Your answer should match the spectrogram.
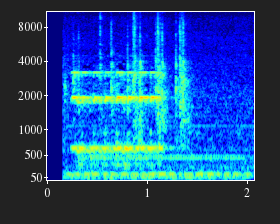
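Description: Electronic desk phone ringing: one steady beep lasting about a second, with a few light clicks alongside.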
